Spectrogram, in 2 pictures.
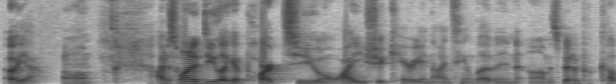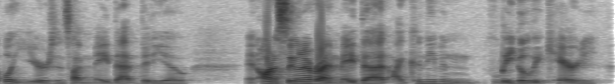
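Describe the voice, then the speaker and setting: A man's voice: mid-range voice, moderate pace, darkish tone. A young man in his early twenties talks loosely and casually to his viewers. He rambles with plenty of ums and restarts and drops the odd swear word along the way. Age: 20s. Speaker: vlogger. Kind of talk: casual gun review vlog.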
